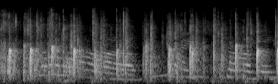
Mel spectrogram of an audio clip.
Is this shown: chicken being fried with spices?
no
